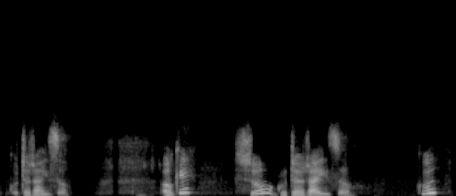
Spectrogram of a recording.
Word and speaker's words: Gute Reise: Guter Reise. Guter Reise. Yeah, Gute Reise.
